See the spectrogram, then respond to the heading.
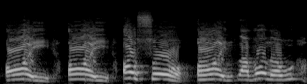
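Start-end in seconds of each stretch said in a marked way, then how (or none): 0.0-1.1 "oi" with open o, falling; showing the sound. Shown as a demonstration. Teacher demonstrating the sound in herói, open "oi". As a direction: drop each "oi" with a wide open o.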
